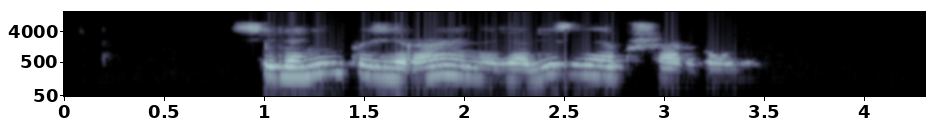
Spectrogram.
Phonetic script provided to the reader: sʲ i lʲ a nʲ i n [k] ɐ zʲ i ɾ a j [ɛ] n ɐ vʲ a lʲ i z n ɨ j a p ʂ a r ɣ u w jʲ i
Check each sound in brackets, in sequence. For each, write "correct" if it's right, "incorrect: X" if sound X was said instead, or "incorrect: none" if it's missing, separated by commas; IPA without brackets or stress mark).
incorrect: p, correct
